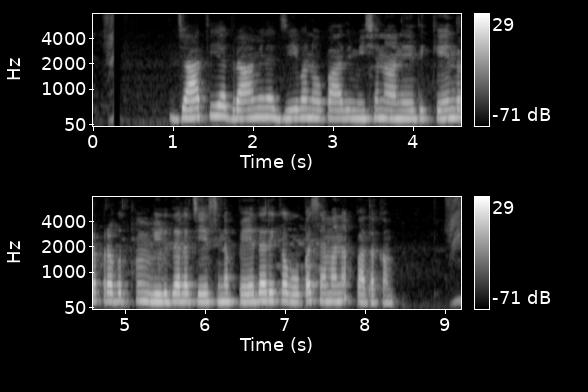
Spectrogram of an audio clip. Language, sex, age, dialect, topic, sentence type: Telugu, female, 25-30, Central/Coastal, banking, statement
